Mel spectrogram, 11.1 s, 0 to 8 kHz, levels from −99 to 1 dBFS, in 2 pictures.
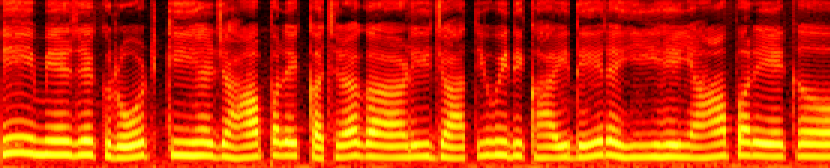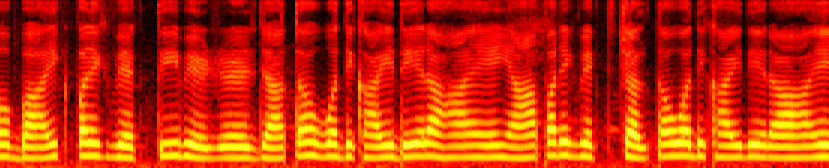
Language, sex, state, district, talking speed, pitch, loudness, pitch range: Hindi, female, Bihar, Saran, 210 wpm, 215 Hz, -24 LUFS, 200-225 Hz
